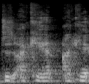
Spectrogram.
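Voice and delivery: high, soft, panicked, freaking-out voice. Retelling when the cops came, he replays answering his mom, freaking out. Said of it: "I'm like freaking out".

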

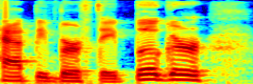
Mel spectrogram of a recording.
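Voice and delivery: ordinary talk, nothing marked

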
